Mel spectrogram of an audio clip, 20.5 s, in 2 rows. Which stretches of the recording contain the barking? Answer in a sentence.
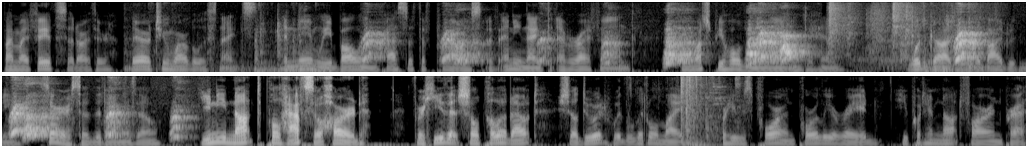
The barking can be heard from 3.5 to 12.2 s.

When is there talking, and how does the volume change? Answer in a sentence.
You can hear the talking from 0.0 to 20.4 s, getting louder then quieter.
